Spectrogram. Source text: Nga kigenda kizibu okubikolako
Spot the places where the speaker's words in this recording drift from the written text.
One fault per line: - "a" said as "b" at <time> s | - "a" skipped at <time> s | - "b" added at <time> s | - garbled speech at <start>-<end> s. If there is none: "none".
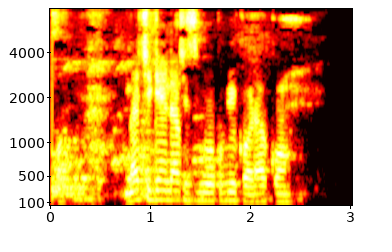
none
